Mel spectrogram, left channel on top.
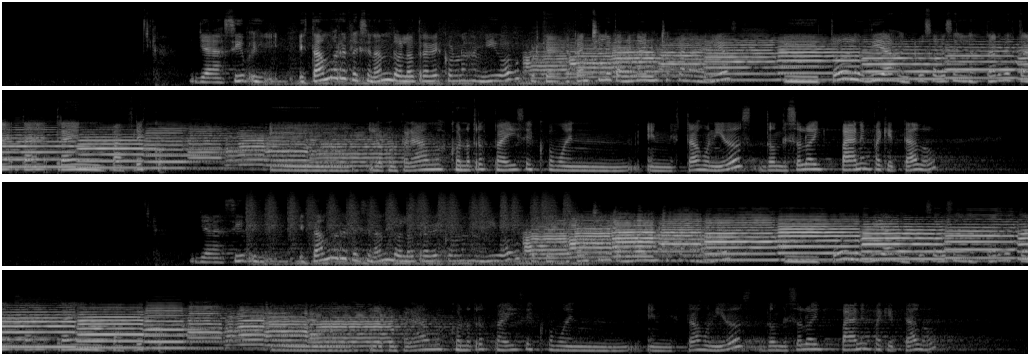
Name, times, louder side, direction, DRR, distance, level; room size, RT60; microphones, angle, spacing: voice 1, 1.5-12.3 12.9-19.6, left 5 dB, 50° left, 14 dB, 0.5 m, -34 dB
sound 1, 2.4-5.9, right 2 dB, 75° right, 1.5 m, -43 dB
Trumpet, 5.2-14.2, right 3 dB, 20° right, 1.4 m, -26 dB
24.5 x 20.0 x 8.9 m, 2.7 s
head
